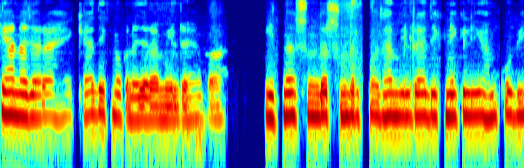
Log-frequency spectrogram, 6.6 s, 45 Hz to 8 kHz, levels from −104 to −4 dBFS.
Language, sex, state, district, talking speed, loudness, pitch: Hindi, female, Jharkhand, Sahebganj, 210 wpm, -16 LUFS, 225 Hz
